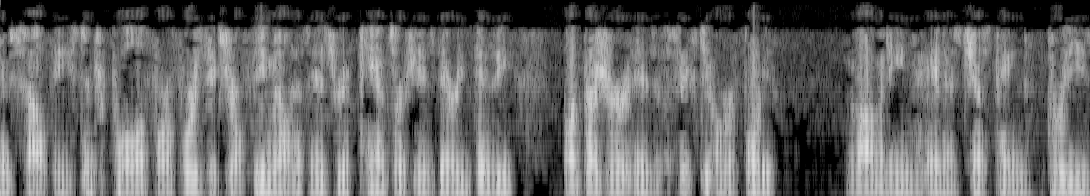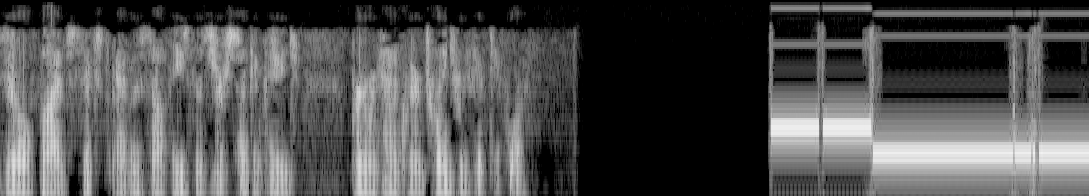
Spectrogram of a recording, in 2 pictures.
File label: Ambulance, dispatch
